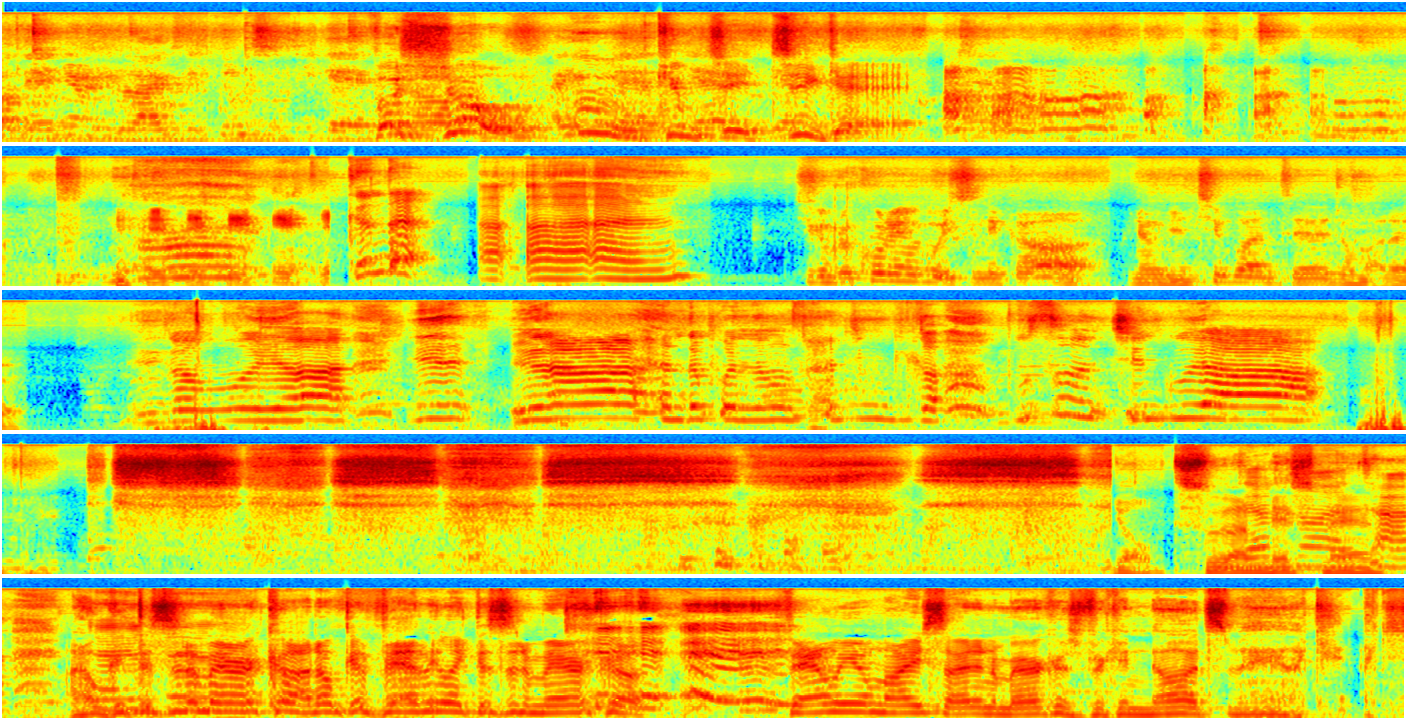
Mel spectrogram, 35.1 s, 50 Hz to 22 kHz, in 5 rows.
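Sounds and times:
hissing rubs against microphone: 25.6s - 26.6s.

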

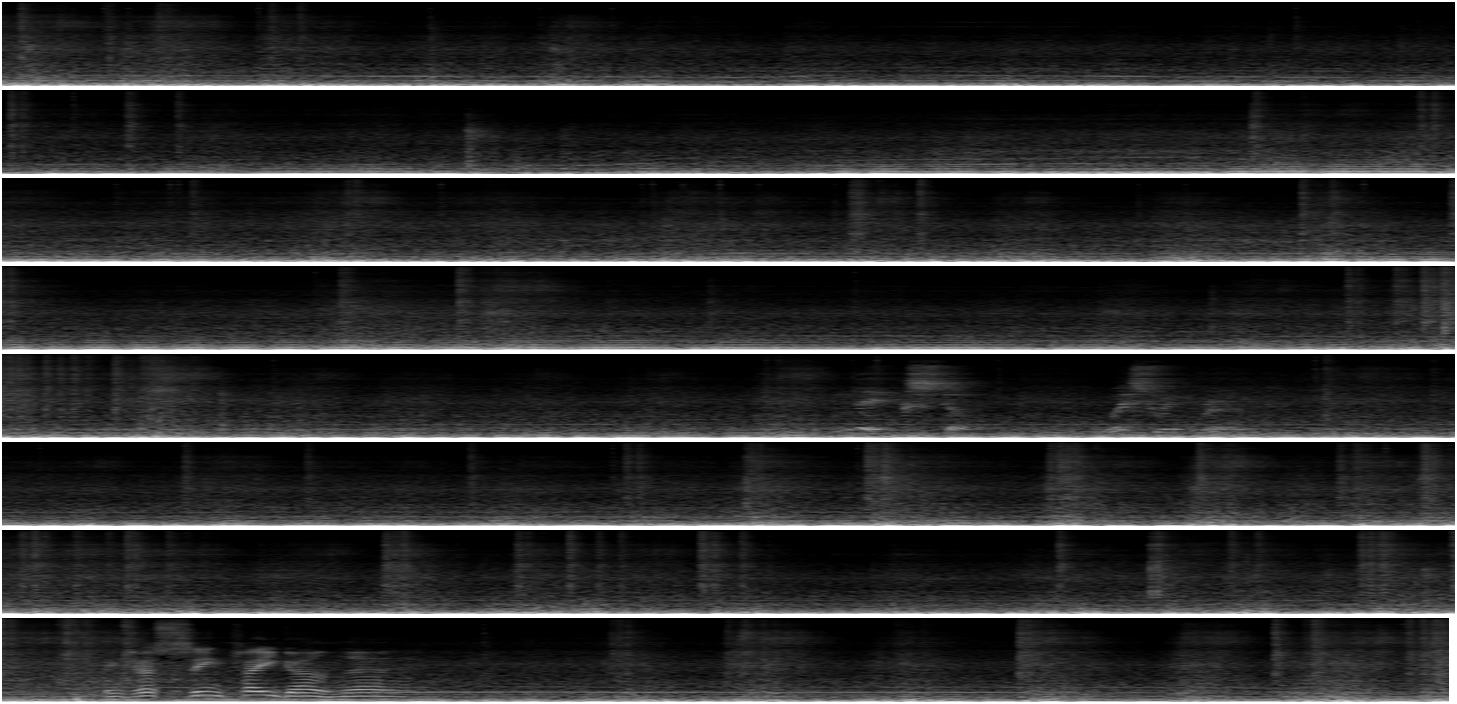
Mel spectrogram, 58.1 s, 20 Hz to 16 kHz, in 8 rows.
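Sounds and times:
bus diesel engine drone: 0.0s - 58.0s
transmission whine: 0.0s - 58.0s.

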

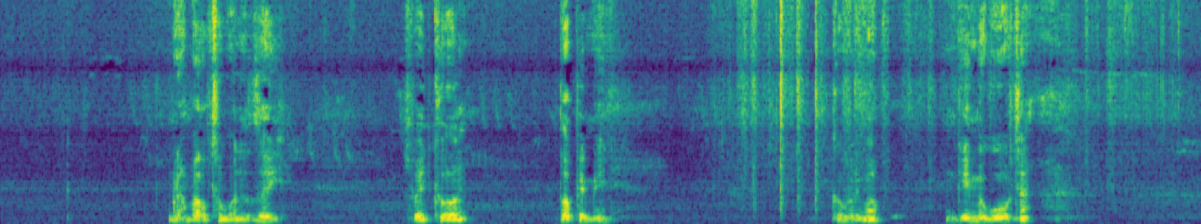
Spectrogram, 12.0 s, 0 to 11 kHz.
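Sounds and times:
fingers handling compost: 7.2s - 12.0s.

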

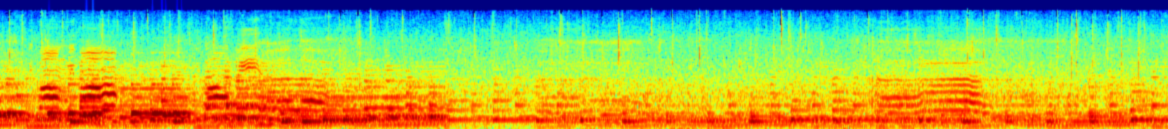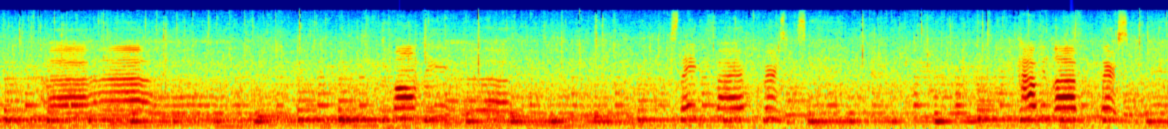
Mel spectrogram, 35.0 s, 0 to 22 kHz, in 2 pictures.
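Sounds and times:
person singing: 0.0s - 6.4s, 7.7s - 10.7s, 12.8s - 15.4s, 17.6s - 21.5s, 23.2s - 25.9s, 27.6s - 30.7s, 32.8s - 35.0s
rain on a hard surface: 0.0s - 35.0s.

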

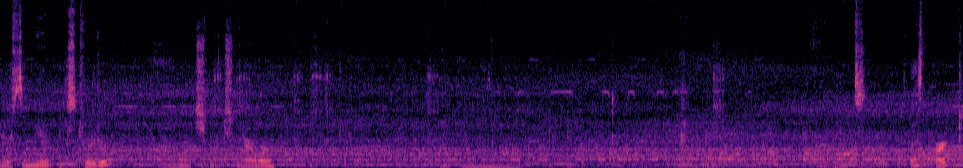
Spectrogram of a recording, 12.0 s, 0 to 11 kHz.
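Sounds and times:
steady hum: 0.0s - 12.0s
stepper motors whining: 0.0s - 12.0s.

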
